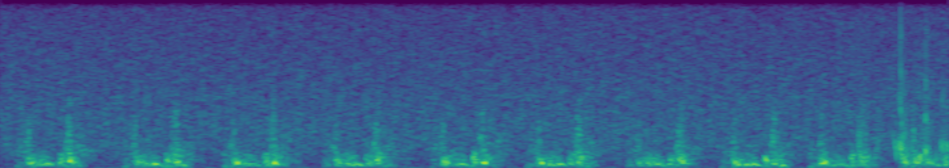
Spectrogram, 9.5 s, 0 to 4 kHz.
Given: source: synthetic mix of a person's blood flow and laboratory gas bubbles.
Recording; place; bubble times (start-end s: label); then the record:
Doppler ultrasound of blood flow; precordium
8.55-8.69 s: bubbles
8.91-9.49 s: bubbles
From the record:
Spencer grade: 2 (many but less than half of the cardiac periods contain bubble signals, singularly or in groups); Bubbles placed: only in the low amplitude regions of the cardiac cycle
